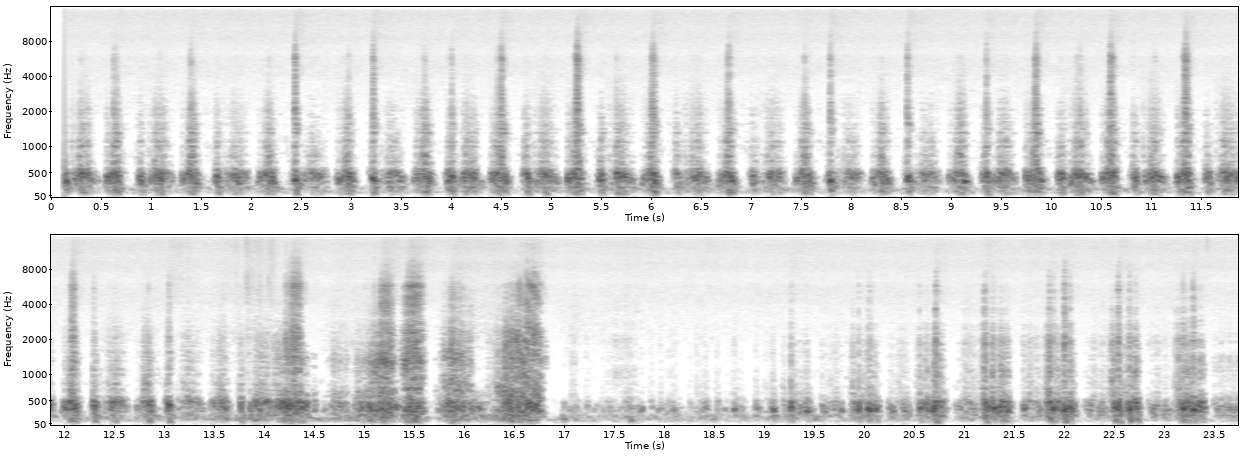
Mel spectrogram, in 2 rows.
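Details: Heart auscultation at position P, supine to standing: regular heartbeat about 80/min, normal at first, then a continuous machinery-like murmur filling the cycle on standing.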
